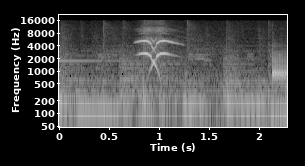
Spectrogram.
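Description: Light background music, with a short comic editing sound effect about a second in: a quick whistle-like swoop whose pitch rises and then falls.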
